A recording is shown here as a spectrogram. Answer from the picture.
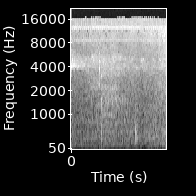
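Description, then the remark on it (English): Two short, high squirrel chirps, roughly three-quarters of a second apart, pop out faintly over a steady outdoor hiss, with no voices present. “Squirrels chirp, chirp, chirping away.”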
